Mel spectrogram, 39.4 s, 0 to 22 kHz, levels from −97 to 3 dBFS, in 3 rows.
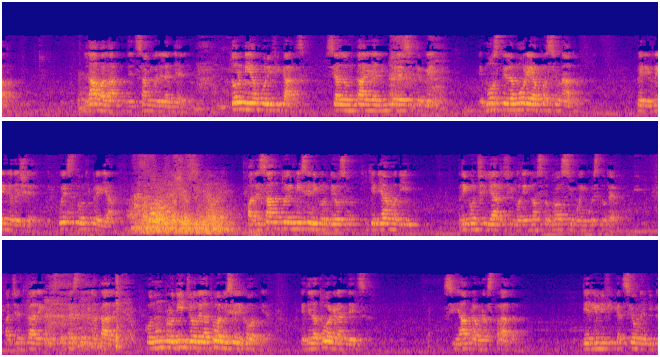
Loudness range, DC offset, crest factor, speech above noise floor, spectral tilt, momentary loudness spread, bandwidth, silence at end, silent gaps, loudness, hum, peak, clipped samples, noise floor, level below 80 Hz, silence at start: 8 LU; under 0.1%; 20 dB; 30 dB; -5 dB/octave; 18 LU; 7.8 kHz; 0 s; none; -22 LUFS; none; -4 dBFS; under 0.1%; -52 dBFS; -52 dBFS; 0 s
